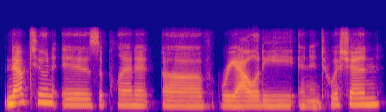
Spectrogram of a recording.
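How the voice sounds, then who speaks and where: A woman hosting an explanatory astrology talk in a conversational, thoughtful way, with expressive emphasis on key words. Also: low-pitched, slow pace, clean tone, lo-fi sound. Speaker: astrologer host.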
